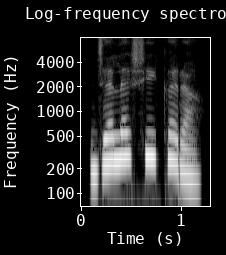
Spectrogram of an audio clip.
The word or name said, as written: ಜಲಶೀಕರ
